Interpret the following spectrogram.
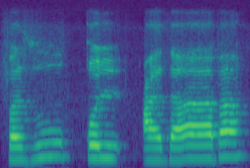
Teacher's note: قوف کو پر پڑھتے ہوئے لام کے ساتھ ٹچ کرنا ہے، تو لام کو قلقلہ نہیں کرنا · فذوقل میں ذال کو نرمی سے پڑھتے ہوئے آگے واو مدہ ہے، ہونٹ گول کر لیجئے، 2 کاؤنٹ کرنا ہے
